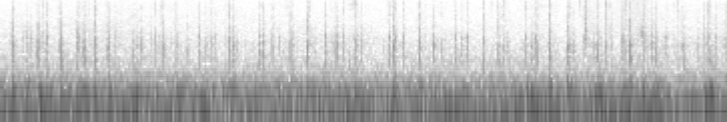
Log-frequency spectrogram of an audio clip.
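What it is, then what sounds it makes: Plastic spray cleaner bottle. A hollow plastic OxiClean spray cleaner bottle with a white trigger top, held in both hands, is tapped with the fingertips. It gives rapid, soft, dull hollow taps with short clicky edges over a steady low rumble. The taps run continuously with no ring after each one.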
